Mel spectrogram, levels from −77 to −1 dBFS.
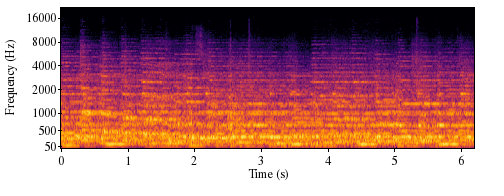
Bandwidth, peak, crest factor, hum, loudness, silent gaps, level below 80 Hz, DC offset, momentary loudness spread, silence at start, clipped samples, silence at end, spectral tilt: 10 kHz; 0 dBFS; 10 dB; none; -12 LUFS; none; -34 dBFS; under 0.1%; 1 LU; 0 s; under 0.1%; 0 s; -7.5 dB/octave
